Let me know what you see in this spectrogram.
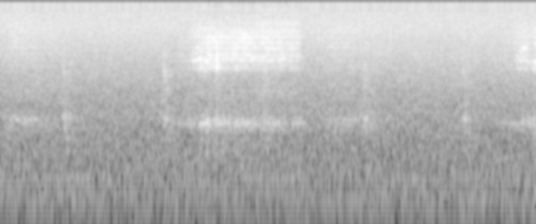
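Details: Sleeping adult man (dad): loud rasping snore on the in-breath with quieter breathing around it; ordinary snoring.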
